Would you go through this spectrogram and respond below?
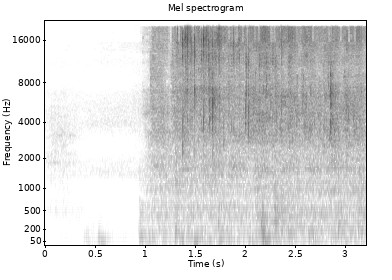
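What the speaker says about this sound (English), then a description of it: "You got your running water here." Tap water runs into a sink while a fish is cleaned: after a few quiet knocks the faucet turns on and a loud, steady splashing rush continues, close by.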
